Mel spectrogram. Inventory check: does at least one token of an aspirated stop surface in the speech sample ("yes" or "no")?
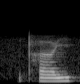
yes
